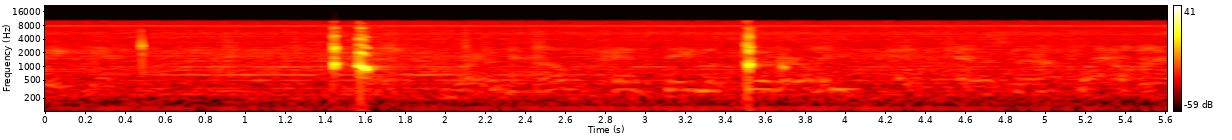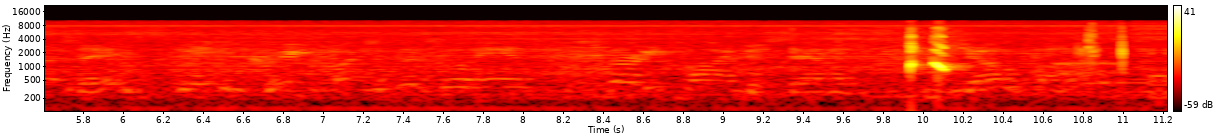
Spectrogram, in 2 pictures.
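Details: A baby who often gets hiccups, hiccuping while being filmed: several sharp, abrupt hiccup clicks, some in quick pairs, over quiet background talk and music.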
